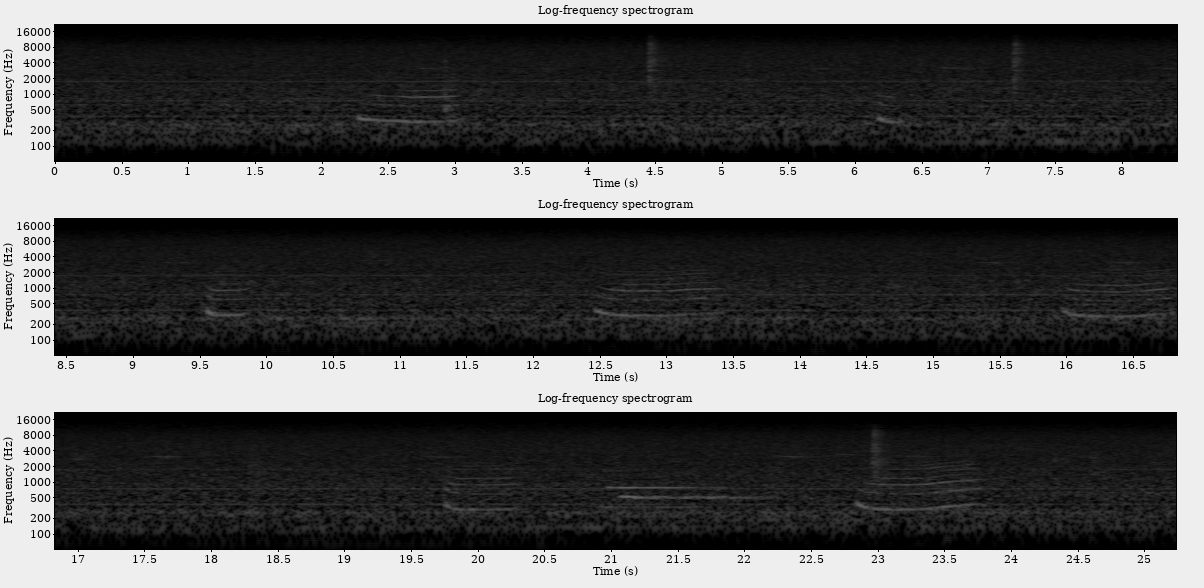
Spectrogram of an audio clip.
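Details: Female pet cat sleeping during the day, snoring: a soft, squeaky, whistle-like snore with one faint chirp on each breath in a quiet room.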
